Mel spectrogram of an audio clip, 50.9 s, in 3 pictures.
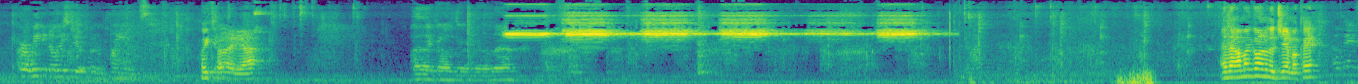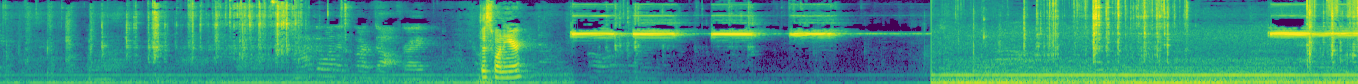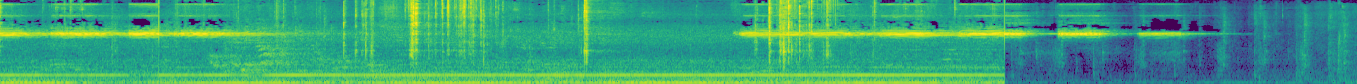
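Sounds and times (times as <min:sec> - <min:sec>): fire alarm tone: 0:06.2 - 0:12.1, 0:24.1 - 0:28.8, 0:31.4 - 0:49.6
scattered clicks and rattles: 0:17.6 - 0:21.4, 0:28.6 - 0:32.1, 0:32.9 - 0:34.2, 0:37.4 - 0:41.7, 0:43.2 - 0:45.0
loud low hum and rushing: 0:28.6 - 0:46.5.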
